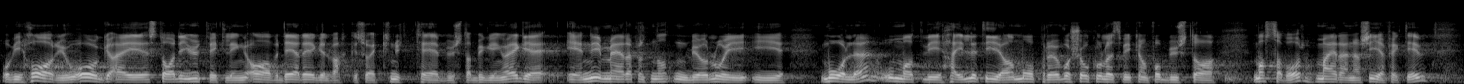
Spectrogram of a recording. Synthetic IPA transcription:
ʔɔʋɪhɑɾjʊoːɡæ̰ɪst̪ɑːd̪ɪʉːt̪ʰʋɪklɪŋɑʋd̪ɛɾeːɡəlʋæɾkəsɔmækʰnʏt̪ʰːɪlbʉːst̪ɑbʏɡːɪŋɔɛɡæɾeːnɪmɛɾɛpɾəsnt̪ɑnt̪n̩bjøːɾluɪʔɪ | moːləʊmɑt̪ʋɪhæɪlət̪ʰiːɑmɔpʰɾøːʋəɔʃøːkʰʊɾɭɛsʋɪkʰɑnfoːbʉːst̪ɑmɑsːɑʋoːɾmæɪɾɛnæʂiːɛfɛk̚t̪ʰiʋ

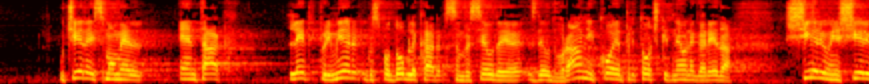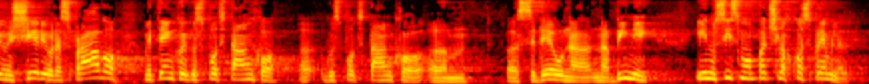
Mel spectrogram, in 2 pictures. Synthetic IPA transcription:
ut͡ʃeːɾajsmɔmelɛnt̪akleːppɾimjeːɾɡospod̪oːblɛkaɾsəmʋɛseːwd̪ajɛzd̪ewd̪ʋɔɾaːnikʰɔjɛpɾit̪oːt͡ʃkid̪neːwnɛɡaɾeːd̪a | ʃiɾiwinʃiːɾiwinʃiːɾiwɾaspɾaːʋɔmɛt̪̚t̪ːeŋkɔjɛɡospot̪t̪aŋkɔɡospot̪ːaŋkʰɔəm | sɛd̪eːwnanabini | inusismɔpat͡ʃlɐxkoːspɾeːmlʲjal

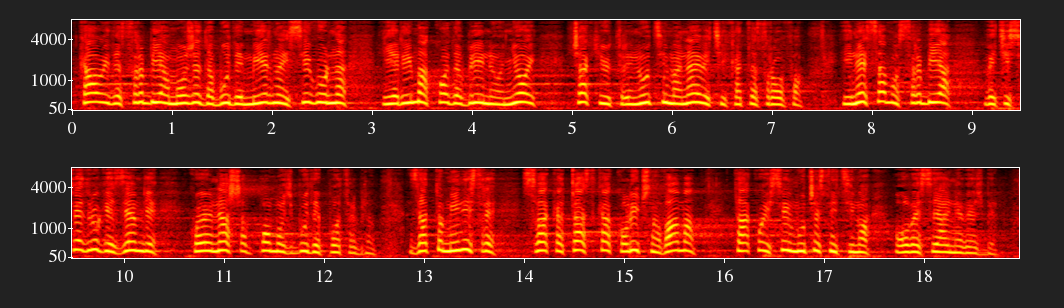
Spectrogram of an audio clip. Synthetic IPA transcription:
kao̞id̪asr̩bijamo̞ʒe̞d̪abud̪e̞miːɾnaisiɡuɾna | je̞ɾimako̞d̪abɾineod̪ɲo̞ːjt͡ʃakiut̪ɾe̞nuːt̪simanaːjʋe̞t͡ɕixkat̪ast̪ɾo̞ːfa | ine̞samo̞sr̩bijaʋe̞t͡ɕisʋe̞d̪ɾuɡe̞ze̞mʎe̞ | ko̞jo̞jnaʃapo̞mo̞t͡ɕbud̪e̞po̞t̪ɾe̞bna | zat̪o̞minist̪ɾe̞ | sʋakat͡ʃaːst̪kako̞lit͡ʃnoʋamat̪ako̞isʋimut͡ʃe̞snit̪simao̞ʋe̞sjaːjne̞ʋe̞ʒbe̞

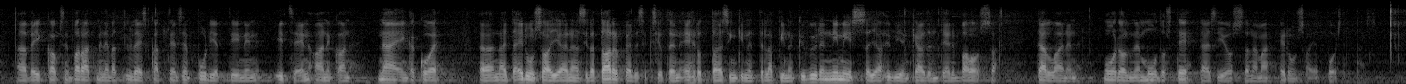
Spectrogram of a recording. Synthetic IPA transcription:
ʋeikːɑukseʋʋɑrɑt̪meneʋæt̪yleiskɑt̪ːeːlisemppudjet̪ːiːnninit̪seenɑinɑkɑːn | næeeŋkækoeː | næit̪æedunsɑːjiɑenæːnsilːæt̪ɑrpeːlːiseksjot̪enehdot̪ːɑisiŋkinet̪ːælæpinækyʋyːdennimisːæjɑhyʋieŋkæyt̪ænt̪eːɾeʋʋɑlosːɑ | t̪ælːɑinenmuodolːinemmuːt̪ost̪eht̪æisijjosːɑnæmæedunsɑːjɑt̪̚poist̪e̥t̪ːɑ̥isi̥

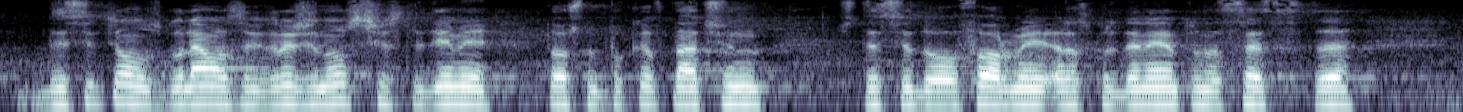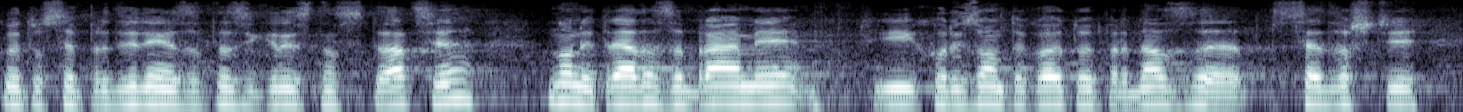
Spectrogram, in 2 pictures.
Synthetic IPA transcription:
d̪ɛjst̪vit̪ɛlˠnosɡolʲaməzɐɡɾiʒɛnost̪t͡ʃɛslɛd̪imɛt̪ɔt͡ʃnopokɤfnat͡ʃin | ʃt̪ɛsɛd̪ɐofɔɾmiɾəspɾɛd̪ɛlɛnɛt̪onɐsɾɛt̪st̪ə̥t̪ə | koit̪ʊsəpɾɛd̪vid̪ɛnizɐt̪əzikɾizisnəsi̥t̪uat̪sijə | nonɛt̪ɾʲavəd̪ɐzɐbɾavʲɐmɛ | ixoɾizɔnt̪əkɔjt̪ʊɛpɾɛd̪naszɐ | slɛd̪vəʃt̪i

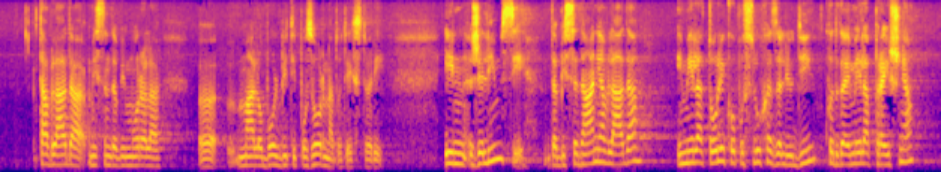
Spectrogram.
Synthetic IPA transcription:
t̪aːʋlaːd̪amislimd̪abimoːɾala | maːlɔboːlbit̪ipɔzoːɾnad̪ɔt̪exst̪ʋaɾḭ | inʒɛlimsḭd̪abisɛd̪aːnjaʋlaːd̪aimeːlat̪oːlikɔpɔsluːxazaljud̪ikʰɔd̪ɡaɛmeːlapɾɛjʃnja

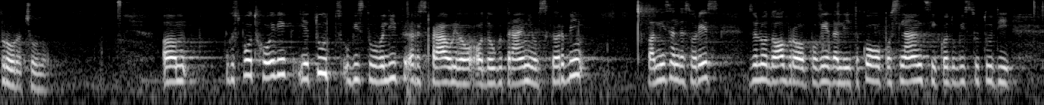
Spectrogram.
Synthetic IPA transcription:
pɾoɾat͡ʃunṵ | ɡɔspoːt̪xojʋikjɛt̪ut̪ṵbiːst̪ʋuʋɛlikɾaspɾaːwlʲjawʔɔd̪ɔwɡɔt̪ɾajniɔskəɾbi | pamislimd̪asɔɾes | zɛlod̪ɔːbɾɔpɔʋeːd̪alit̪akoɔpɔslant̪sikɔt̪ubiːst̪ʋut̪uːd̪i

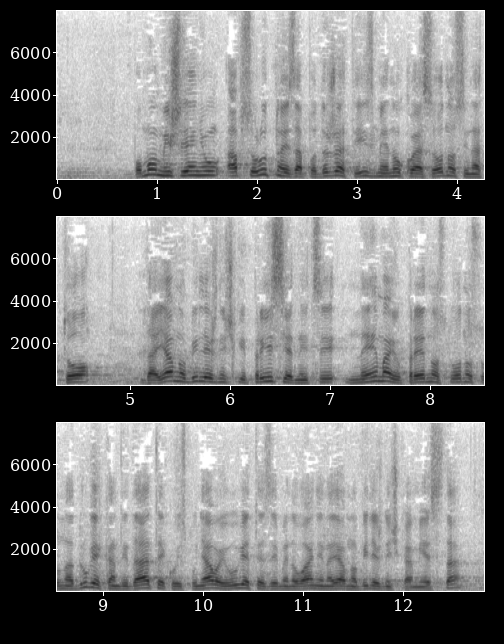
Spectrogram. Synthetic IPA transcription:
po̞mo̞mːiʃʎʲe̞ɲuapso̞lut̪noje̞zapo̞d̪r̩ʒat̪iizmje̞nuko̞jase̞o̞d̪no̞sinat̪o̞ː | d̪ajaʋno̞biʎe̞ʒnit͡ʃkipɾiːsje̞d̪nit̪sine̞ːmajupɾe̞ːd̪no̞st̪uo̞d̪no̞sunad̪ɾuɡe̞kand̪id̪aːt̪e̞ko̞jeispuɲaːʋajuuːʋje̞t̪e̞zaime̞no̞ʋaːɲe̞najaːʋno̞biʎe̞ʒnit͡ʃkamje̞st̪a

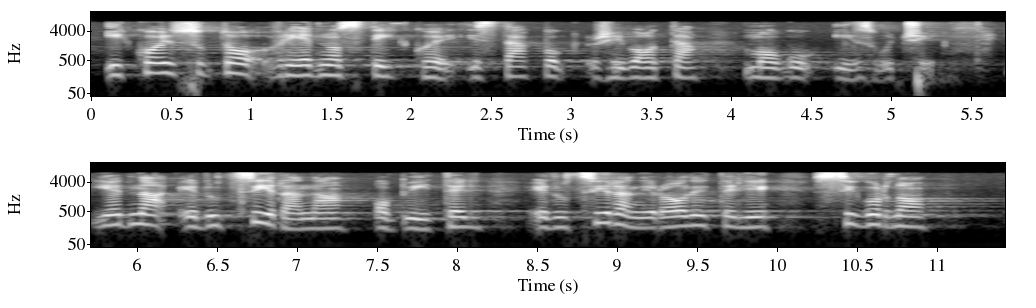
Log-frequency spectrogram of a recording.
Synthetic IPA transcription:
iko̞jesut̪o̞ːʋɾje̞ːd̪nost̪iko̞jeʔist̪akʋo̞ɡʒiʋo̞t̪a | mo̞ɡuizʋṵt͡ʃḭ | je̞d̪naʔe̞d̪ut̪siːɾanao̞biːt̪e̞ʎḛd̪ut̪siːɾaniɾo̞d̪it̪e̞ʎisiɡuɾno̞

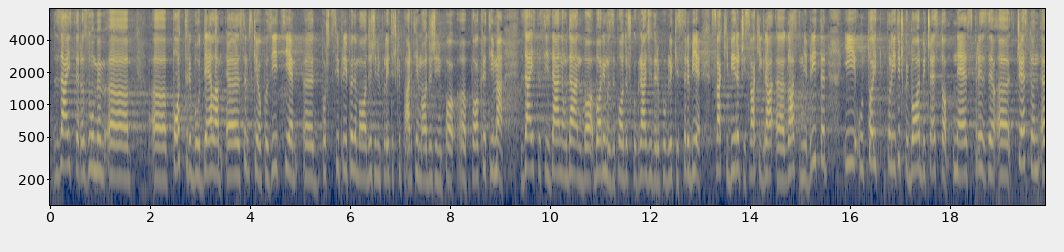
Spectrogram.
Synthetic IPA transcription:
zaist̪aɾazumem | po̞t̪ɾebud̪eːlasr̩pskeo̞po̞zit̪sije̞po̞ʃt̪osʋipɾipad̪amoo̞d̪ɾed͡ʑe̞nimpo̞lit̪it͡ʃkimpa̰ɾt̪ijamao̞d̪ɾed͡ʑe̞nimpopo̞kɾet̪ima | zaist̪ase̞izd̪aːnaud̪aːnbo̞ɾimozapo̞d̪ɾ̩ʃkuɡɾad͡ʑaneɾepublike̞sr̩bije̞ | sʋakibiːɾat͡ʃisʋakiɡɾaɡlˠasnamjebɾit̪an | iut̪o̞jpo̞lit̪it͡ʃko̞jbo̞ɾbit͡ʃeːst̪o̞nespɾezet͡ʃeːst̪o

